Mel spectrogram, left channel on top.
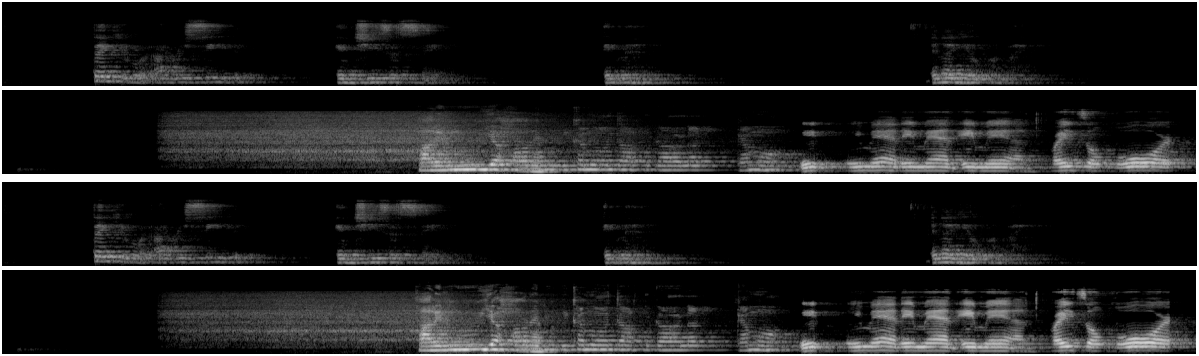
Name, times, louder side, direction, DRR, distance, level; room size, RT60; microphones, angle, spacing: voice 1, 0.9-2.4 3.3-4.4 6.0-6.4 9.3-10.2, equal, 15° right, 5.8 m, -35 dB
sound 1, 13.5-19.0, left 1 dB, 10° left, 4.1 m, -39 dB
voice 2, 15.7-18.9 19.3-19.7, right 1 dB, 55° right, 3.2 m, -22 dB
voice 3, 20.4-23.6, right 4 dB, 40° right, 0.8 m, -19 dB
26.0 x 11.5 x 9.2 m
head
